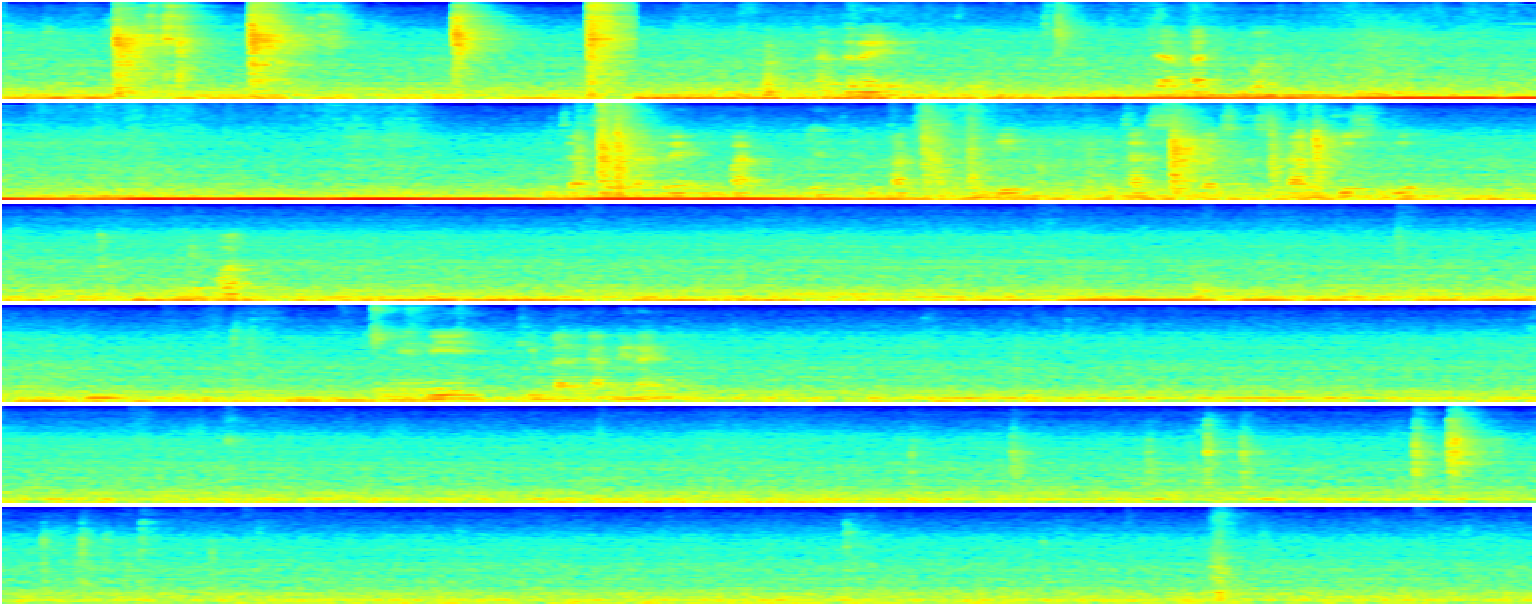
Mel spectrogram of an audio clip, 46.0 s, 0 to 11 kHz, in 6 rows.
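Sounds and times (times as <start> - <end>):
steady fan-like hum: 0.0 - 46.0
steady low rumble: 1.8 - 36.4.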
